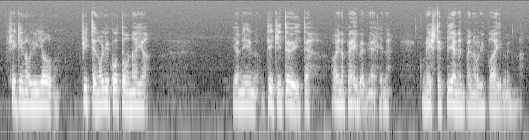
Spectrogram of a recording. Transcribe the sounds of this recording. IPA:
sekin oli jo sitːen oli kotonɑ jɑ jɑ niːn teki tøitæ ɑinɑ pæiʋæmiæhenæ kun estep piænempæn oli pɑimenːɑ

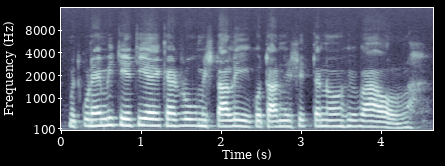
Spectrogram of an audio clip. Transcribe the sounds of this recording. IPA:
mut kun ei mitie tie eikæ ruːmistɑː liːkutɑn nin sitːen on̞ hyʋæ olːɑ

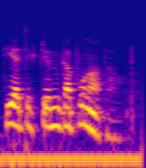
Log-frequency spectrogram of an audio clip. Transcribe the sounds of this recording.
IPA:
tiːætːeks tyø mikæ punɑtɑut o

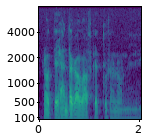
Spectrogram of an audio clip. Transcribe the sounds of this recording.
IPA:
sɑno etːe hæntækæl lɑsketːu sɑno niː

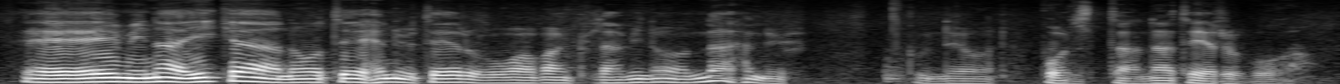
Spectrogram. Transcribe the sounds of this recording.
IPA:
eːi minæ ikæːn oː tehny terʋoɑ ʋɑŋ kylˑæ min oːn næhny kun ne on poltːɑnːɑ terʋoɑ

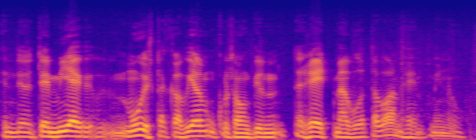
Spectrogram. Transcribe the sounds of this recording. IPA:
en jot em mie muistɑkːɑh ʋiel muk ku se oŋ kym seitːæmæʋ ʋuotːɑ ʋɑnhemp minuː

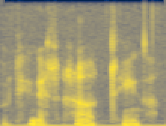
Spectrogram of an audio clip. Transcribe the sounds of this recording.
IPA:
miteŋkæs sitæ sɑnotːiːŋkɑ

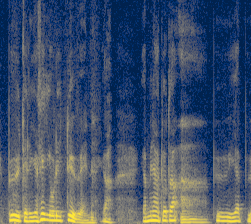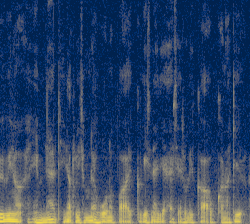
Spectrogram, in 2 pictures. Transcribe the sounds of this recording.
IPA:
pyːtelij jɑ seki oli tyʋen jɑ jɑ minæ tuotɑ pyːwij jɑ pyːwij jɑ em minæ tiːjæ næ tuli semːonẽː huono pɑikkɑki siːnæ jæːsæ jæ se oli kɑukɑnɑki

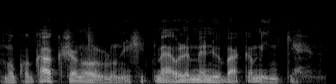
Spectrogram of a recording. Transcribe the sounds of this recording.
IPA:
muk koŋ kɑks on olːu ni sit mæː olem menːyʋ ʋɑikːɑ miŋkæ

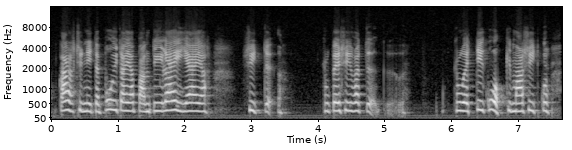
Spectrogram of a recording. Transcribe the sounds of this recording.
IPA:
kɑrsi niːtæ puitɑ jɑ pɑntiː læijæː jɑ jɑ siˑt rupesiːʋɑt ruwetːiː kuokːimɑː siːt ko

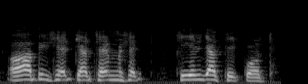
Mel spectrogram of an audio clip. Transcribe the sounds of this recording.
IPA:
ɑːpiset jɑ semːoset kirjɑtikut

